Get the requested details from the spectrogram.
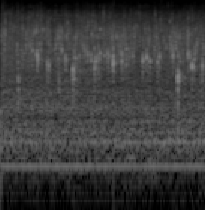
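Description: Thin chicken breasts, cut in half and butterflied, fry in a pan with a steady, dense sizzle full of sharp crackles and pops, holding an even loudness throughout with no one talking.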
